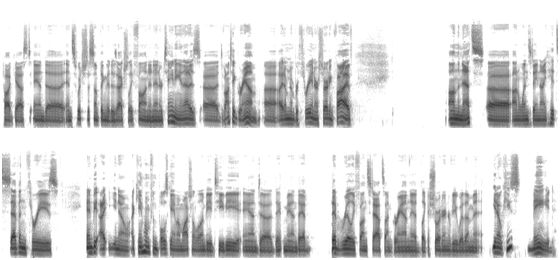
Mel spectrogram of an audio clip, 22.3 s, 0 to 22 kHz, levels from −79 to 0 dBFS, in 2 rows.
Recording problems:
audio cutting out; at 8 s for 1 s

